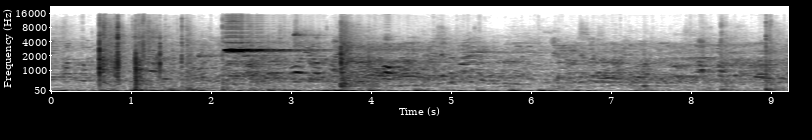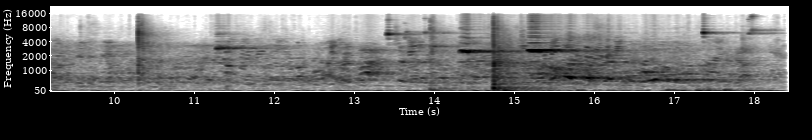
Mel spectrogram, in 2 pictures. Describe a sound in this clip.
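Players shout and call out to one another.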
